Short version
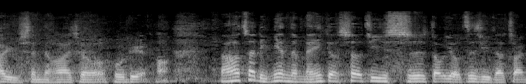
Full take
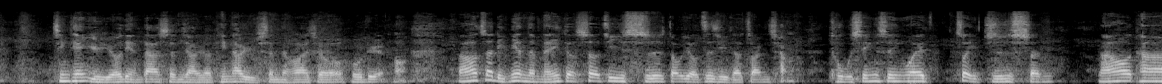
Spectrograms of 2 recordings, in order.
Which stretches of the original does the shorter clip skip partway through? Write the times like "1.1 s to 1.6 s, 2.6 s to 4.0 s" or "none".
none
